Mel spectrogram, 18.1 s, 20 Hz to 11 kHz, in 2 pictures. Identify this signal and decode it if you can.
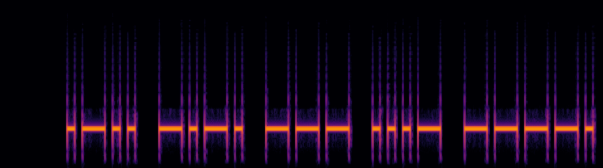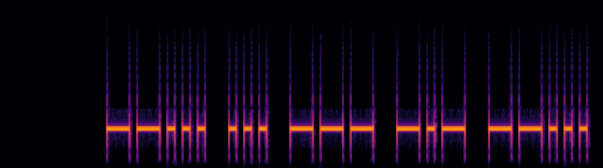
Morse code, heard as a keyed tone, about 10 wpm, 800 Hz. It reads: LCOV9 7SOK7
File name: LEZIONI / 9 2867 10wpm 2733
